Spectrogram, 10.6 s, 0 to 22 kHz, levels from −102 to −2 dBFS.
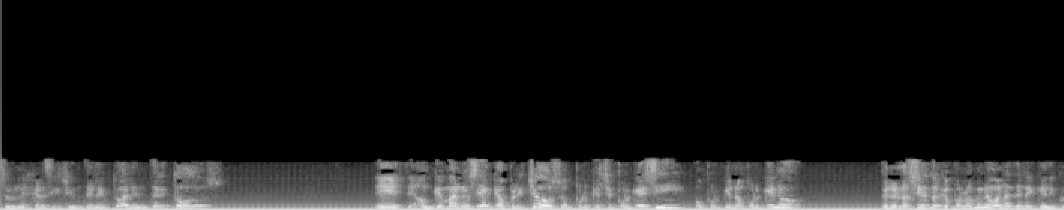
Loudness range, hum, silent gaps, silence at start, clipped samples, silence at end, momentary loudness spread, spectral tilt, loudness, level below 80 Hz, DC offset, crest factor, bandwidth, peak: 3 LU; 50 Hz at -20 dBFS; none; 0 s; under 0.1%; 0 s; 7 LU; -9 dB/octave; -19 LUFS; -18 dBFS; under 0.1%; 16 dB; 5.4 kHz; 0 dBFS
